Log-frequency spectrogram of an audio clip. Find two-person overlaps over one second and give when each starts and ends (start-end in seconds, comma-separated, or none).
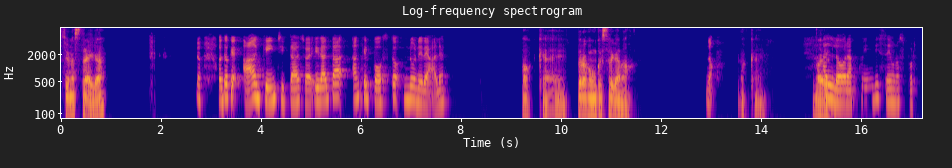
none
